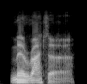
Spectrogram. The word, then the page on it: Mahratta: British English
